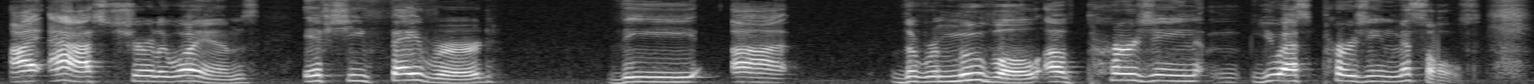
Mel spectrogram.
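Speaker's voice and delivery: standing up in a town hall and asking in an exaggerated American accent; American accent played to the room. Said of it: "And in an American accent".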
